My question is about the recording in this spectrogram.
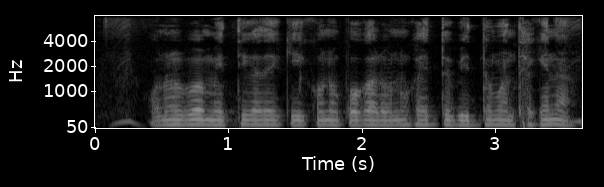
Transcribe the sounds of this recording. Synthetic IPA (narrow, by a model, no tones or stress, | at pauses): o̰noɾbɔɾmɾit̪ːikat̪ekikonopɔkaɾonukʰajd̪ːobid̪ːomant̪ʰakena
